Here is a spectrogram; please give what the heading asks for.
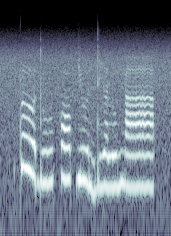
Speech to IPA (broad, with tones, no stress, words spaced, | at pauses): t̪ɤː˥˨duː˩˧kɔː˧k̚ jɯː˧˩ndi˩ə̯lu˩˧ŋaː˧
